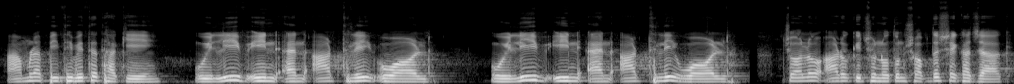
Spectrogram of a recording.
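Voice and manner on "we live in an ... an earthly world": slow, clear English for learners; careful dictation pace; slow teaching demo. Shown as a demonstration. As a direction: spell each word out slowly for students. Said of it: "teacher repeats example slowly".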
